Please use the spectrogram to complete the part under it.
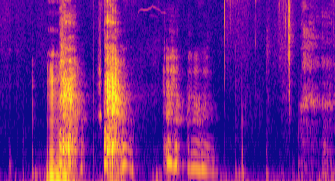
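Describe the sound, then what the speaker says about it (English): A few harsh coughs close to the mic, two strong bursts followed by softer throat-clearing sounds, with no talking. "Hold on, I have to cough."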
